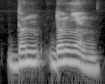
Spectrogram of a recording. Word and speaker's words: Dungen: There's a really nice band from Sweden called Dunyan. So it's spelled Dungen.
